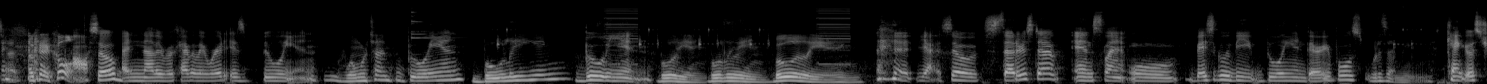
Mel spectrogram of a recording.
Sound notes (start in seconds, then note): 8.7 laughs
